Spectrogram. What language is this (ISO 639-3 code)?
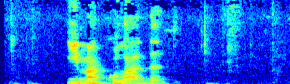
por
